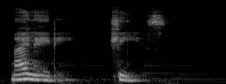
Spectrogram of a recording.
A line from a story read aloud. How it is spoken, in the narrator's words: He chided gently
